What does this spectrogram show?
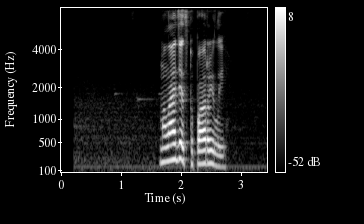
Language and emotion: Russian, angry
